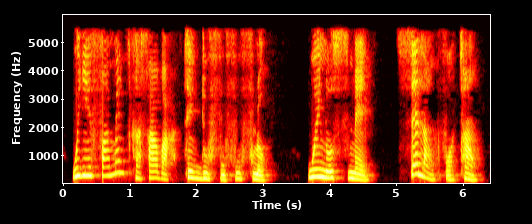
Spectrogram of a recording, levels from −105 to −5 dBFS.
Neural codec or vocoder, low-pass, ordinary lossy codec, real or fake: none; 5.4 kHz; MP3, 48 kbps; real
